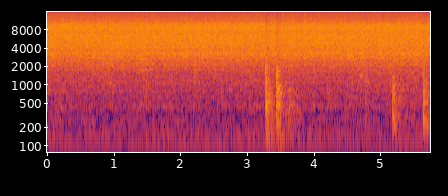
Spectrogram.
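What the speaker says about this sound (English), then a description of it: "get the steaks in two at a time to fry them up and brown them off" Steaks fry in hot oil in a pan with a loud, steady sizzle and hiss throughout, broken by a few brief clunks and scrapes near the end as they are moved.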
